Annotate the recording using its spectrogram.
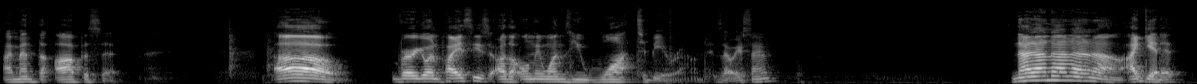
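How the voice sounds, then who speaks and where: A man's voice: medium pitch, expressive, measured pace, long pauses, a bit bright. A young man with a stuffy nose, casually chatting with his livestream viewers and swearing freely. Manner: laid-back, swears often, chats with viewers. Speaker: livestreamer reading chat.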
